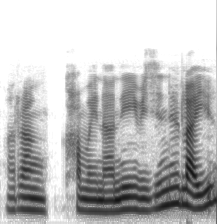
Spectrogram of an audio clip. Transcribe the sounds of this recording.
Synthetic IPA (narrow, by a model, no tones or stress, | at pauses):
ɾaŋkʰamajnanɯibizinɯlajɯ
